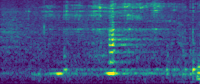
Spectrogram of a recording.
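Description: Quiet pause with a faint steady hum, and two soft short sounds about half a second and a second in.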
